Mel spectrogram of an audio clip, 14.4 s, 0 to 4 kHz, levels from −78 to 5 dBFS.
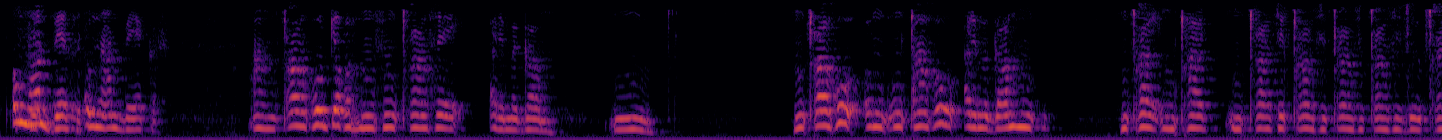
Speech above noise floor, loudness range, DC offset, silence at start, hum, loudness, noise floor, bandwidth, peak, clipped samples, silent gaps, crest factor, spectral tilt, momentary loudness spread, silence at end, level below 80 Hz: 35 dB; 5 LU; under 0.1%; 0.1 s; none; -37 LUFS; -72 dBFS; 4 kHz; -18 dBFS; under 0.1%; none; 18 dB; -6 dB/octave; 11 LU; 0 s; -72 dBFS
